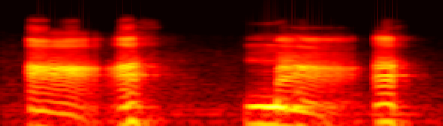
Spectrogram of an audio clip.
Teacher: as the tone mark it suggests, it goes down first and come up again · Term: third tone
